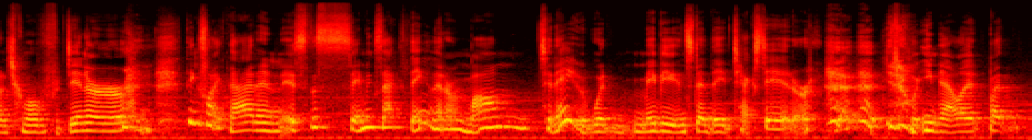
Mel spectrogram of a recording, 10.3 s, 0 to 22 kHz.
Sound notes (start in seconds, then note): 8.2 chuckles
